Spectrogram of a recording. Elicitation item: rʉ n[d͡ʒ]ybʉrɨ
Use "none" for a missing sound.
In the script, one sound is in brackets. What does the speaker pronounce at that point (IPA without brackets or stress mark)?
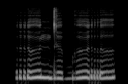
d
